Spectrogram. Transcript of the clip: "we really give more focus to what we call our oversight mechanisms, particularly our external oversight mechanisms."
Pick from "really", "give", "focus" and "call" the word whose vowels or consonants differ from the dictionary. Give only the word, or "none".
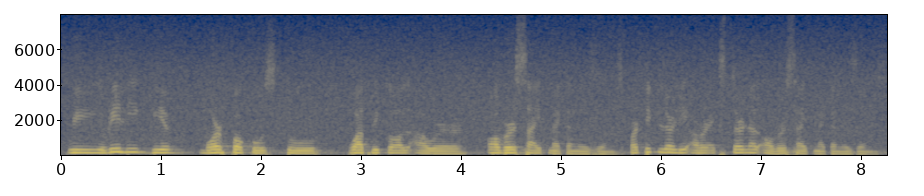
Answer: none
